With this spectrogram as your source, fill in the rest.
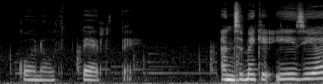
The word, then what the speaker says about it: conocerte: And just a note, if you want to pronounce it the way people from Spain do, it would be encantada de conocerte. This C here is a th sound, conocerte.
